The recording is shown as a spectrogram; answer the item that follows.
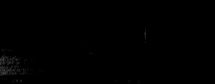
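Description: Near silence: a pause in a spoken sermon, the last word fading out at the start, with one faint click about one and a half seconds in.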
